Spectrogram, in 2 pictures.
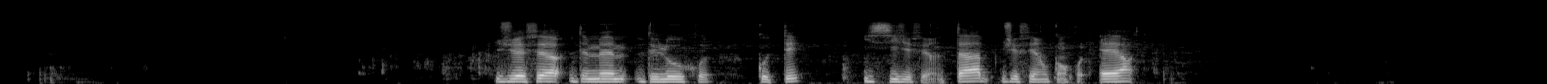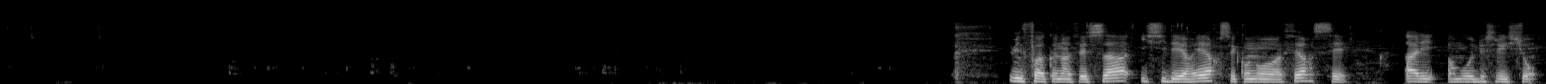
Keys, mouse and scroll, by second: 0.8 Tab, 1.1-1.5 scroll down 3, 1.5-3.3 middle drag, 3.3-3.8 scroll up 4, 3.8-6.8 middle drag, 8.7 Tab, 9.4-10.4 middle drag, 10.4 ctrl+r, 13.3 Tab, 13.7 q, 15.1-15.6 scroll down 3, 15.6 middle click, 16.0 q, 25.1 middle click, 25.7-26.0 scroll up 2, 26.0-27.0 middle drag, 27.0-27.6 scroll up 2, 27.6-28.1 scroll up 3, 28.1 Tab, 28.8 middle click, 29.6 ctrl+Tab.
